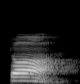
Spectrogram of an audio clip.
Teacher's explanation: এই ট উচ্চারণ করলে জিভের ডগটা উল্টে গিয়ে মূর্ধাকে স্পর্শ করে। ট ঠ ড ঢ মূর্ধন্য। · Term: মূর্ধন্য বর্ণ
